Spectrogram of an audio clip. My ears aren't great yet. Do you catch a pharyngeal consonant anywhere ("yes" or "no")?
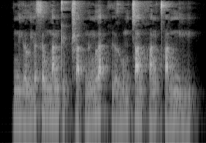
no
